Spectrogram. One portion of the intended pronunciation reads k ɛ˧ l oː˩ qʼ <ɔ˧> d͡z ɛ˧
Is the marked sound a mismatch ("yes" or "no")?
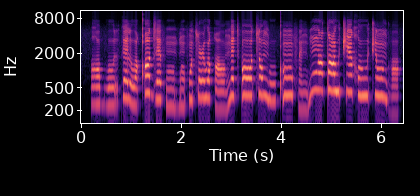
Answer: yes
